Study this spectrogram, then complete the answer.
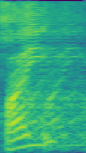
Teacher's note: یا ساکن سے پہلے زبر ہو تو یا لین ہوتا ہے، اس کو نرم آواز کے ساتھ جلدی ادا کریں گے، جیسے خی، اور خا کو پر پڑھیں گے۔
